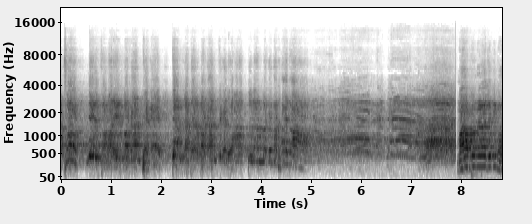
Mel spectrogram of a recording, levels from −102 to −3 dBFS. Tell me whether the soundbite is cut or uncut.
cut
